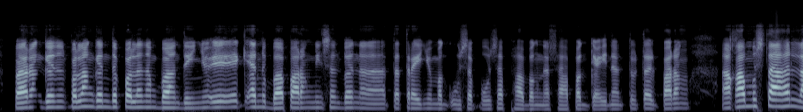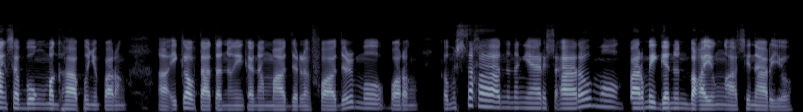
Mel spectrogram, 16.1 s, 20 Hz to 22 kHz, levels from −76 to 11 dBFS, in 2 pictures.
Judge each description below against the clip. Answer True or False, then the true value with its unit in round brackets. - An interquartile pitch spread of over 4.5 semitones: True (5.0 semitones)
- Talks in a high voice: False (165 Hz)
